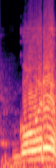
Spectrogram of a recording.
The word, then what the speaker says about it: gore: इसको क्या बोलते हैं, गोरे बोलते हैं। दो देशांतर रेखाओं के मध्य के क्षेत्र को गोरे बोलते हैं, या इंग्लिश में प्रोनाउंसिएशन करते हैं गोर, GORE। ना गोर या गोरे बोलते हैं।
